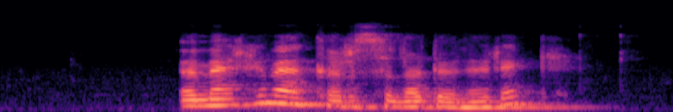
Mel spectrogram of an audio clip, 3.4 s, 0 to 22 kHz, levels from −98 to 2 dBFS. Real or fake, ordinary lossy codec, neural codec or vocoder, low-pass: real; Opus, 32 kbps; none; 7.2 kHz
